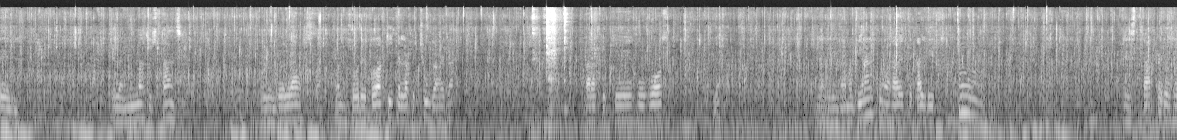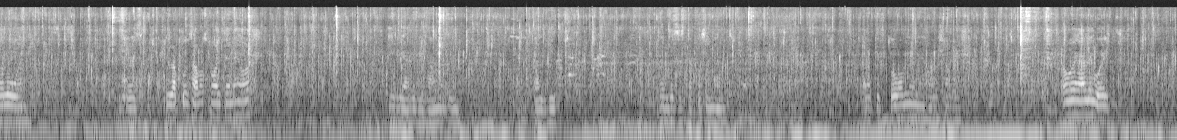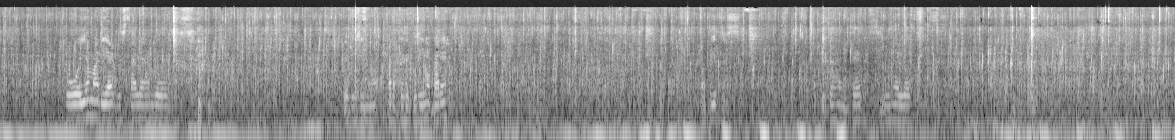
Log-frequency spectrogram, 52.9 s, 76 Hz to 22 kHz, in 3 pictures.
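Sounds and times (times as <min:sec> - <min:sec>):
broth simmering and bubbling: 0:00.0 - 0:52.9
liquid pouring: 0:00.0 - 0:52.9.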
